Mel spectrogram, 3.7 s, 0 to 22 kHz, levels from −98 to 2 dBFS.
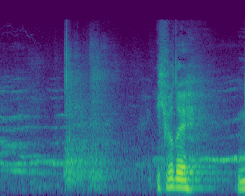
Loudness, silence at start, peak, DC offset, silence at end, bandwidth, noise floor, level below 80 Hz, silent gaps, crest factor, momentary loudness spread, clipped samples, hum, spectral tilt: -22 LUFS; 0 s; -2 dBFS; under 0.1%; 0 s; 14.5 kHz; -50 dBFS; -62 dBFS; none; 22 dB; 22 LU; under 0.1%; none; -6 dB/octave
